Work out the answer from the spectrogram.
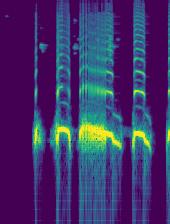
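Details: Loud, near spotted dove giving a cooing phrase: a brief note, a rounded coo, an extended buzzy croon sliding downward, then a further falling coo and the start of another, over silence.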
